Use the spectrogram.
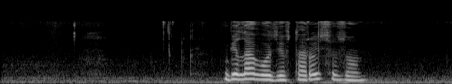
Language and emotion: Russian, neutral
